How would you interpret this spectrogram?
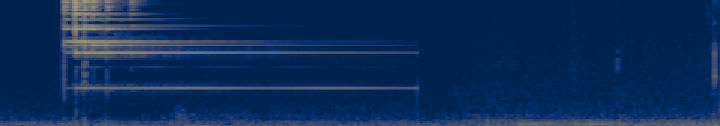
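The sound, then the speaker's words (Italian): A single meditation bell is struck once, its bright metallic tone ringing clearly and slowly fading over a few seconds into quiet room ambience. “Quando sentiamo il suono della campana, apriamo gli occhi alla nostra vera natura.”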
